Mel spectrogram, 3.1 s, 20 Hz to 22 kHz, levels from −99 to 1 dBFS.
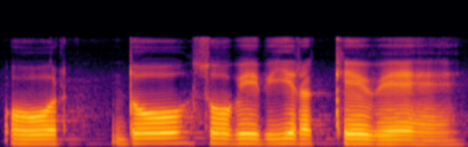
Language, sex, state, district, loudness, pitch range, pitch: Hindi, male, Uttar Pradesh, Saharanpur, -14 LUFS, 120-130 Hz, 125 Hz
